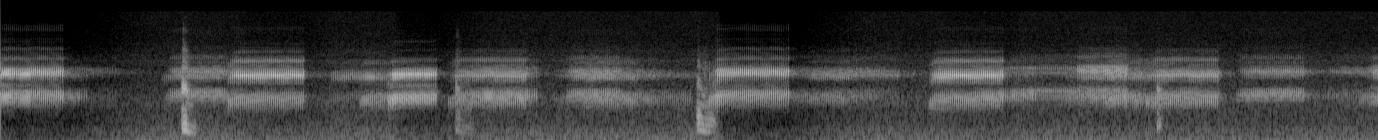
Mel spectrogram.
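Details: Chorus of tree frogs calling at night following a warm, rainy summer day, dense overlapping buzzy trills, one-second bursts closely packed and alternating between callers, occasional sharp clicks.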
